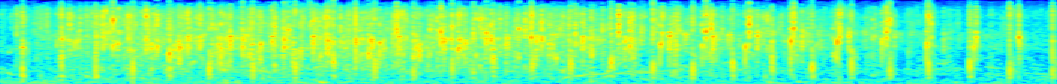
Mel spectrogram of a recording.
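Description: A crowd at a sheep-breeding livestock show claps for breeders, sharp individual hand claps forming a steady, fairly loud ripple of applause with no talking over it.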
